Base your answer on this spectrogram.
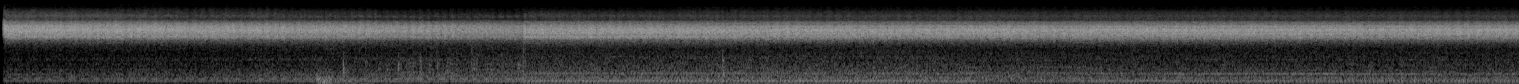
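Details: Very loud cicadas of the larger kind along Whitewater Draw near the Chiricahua Mountains, recorded 9-10-2021. A dense, high, continuous buzzing drone fills the whole stretch, dipping briefly near the five-second mark, with a faint low thump.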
